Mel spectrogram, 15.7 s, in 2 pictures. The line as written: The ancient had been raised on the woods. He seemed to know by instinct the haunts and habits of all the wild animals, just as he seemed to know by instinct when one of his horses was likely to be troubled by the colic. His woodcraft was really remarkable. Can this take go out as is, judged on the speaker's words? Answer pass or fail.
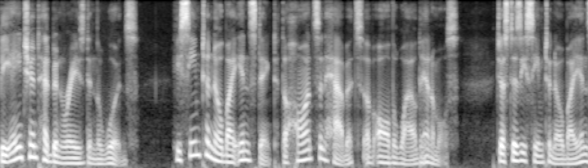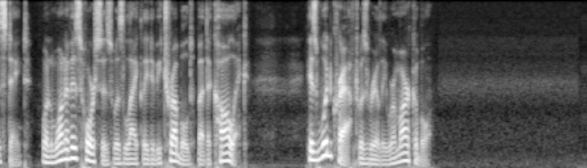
fail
